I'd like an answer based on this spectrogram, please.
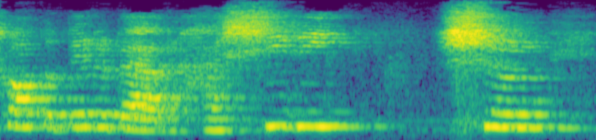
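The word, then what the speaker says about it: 旬: In terms of nature's bounty, I want to talk a bit about hashiri, shun. It's unfortunate that in English there's not an umlaut, So it's pronounced shun instead of shun, which would mean to avoid.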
